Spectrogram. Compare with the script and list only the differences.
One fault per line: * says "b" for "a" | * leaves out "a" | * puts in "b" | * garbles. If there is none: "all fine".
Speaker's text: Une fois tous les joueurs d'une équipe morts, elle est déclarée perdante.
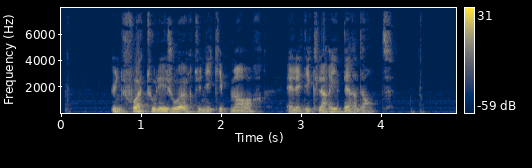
all fine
